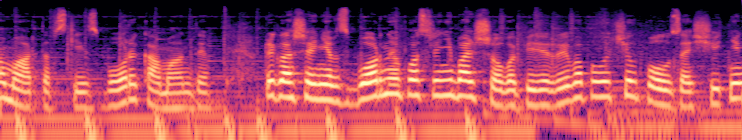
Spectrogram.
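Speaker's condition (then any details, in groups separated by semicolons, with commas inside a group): No condition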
